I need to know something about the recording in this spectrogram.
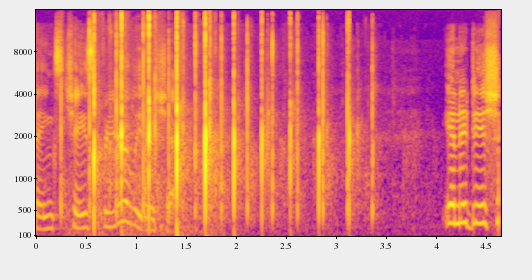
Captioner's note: audience applauding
